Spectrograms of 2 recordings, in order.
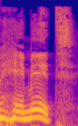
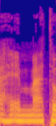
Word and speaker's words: همت: آقای مجتبی خاتمی هم یه کامنتی گذاشته بود در ادامه بحث این همت و همت، نوشته بود که اگه بخوایم درست این حروف اختصاری رو تلفظ بکنیم باید بگیم همت، کسره زیر ه و کسره زیر میم، نه همت و همت و اینا، که درست هم هست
